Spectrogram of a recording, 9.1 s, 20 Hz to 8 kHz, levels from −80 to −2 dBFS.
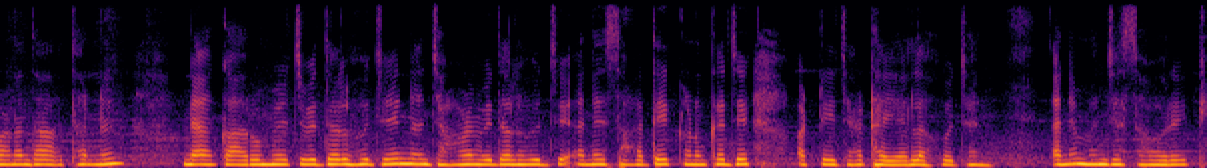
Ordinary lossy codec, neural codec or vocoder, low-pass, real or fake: none; none; none; real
